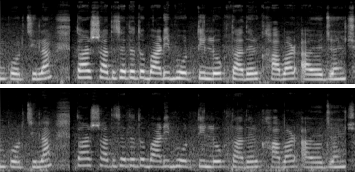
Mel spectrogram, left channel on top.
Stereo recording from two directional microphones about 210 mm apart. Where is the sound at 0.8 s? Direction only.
25° left (ahead or behind).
